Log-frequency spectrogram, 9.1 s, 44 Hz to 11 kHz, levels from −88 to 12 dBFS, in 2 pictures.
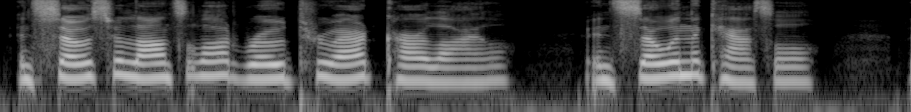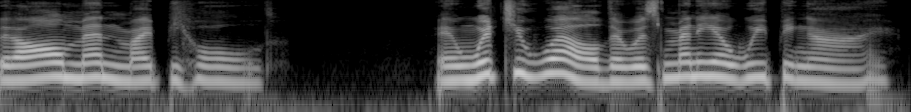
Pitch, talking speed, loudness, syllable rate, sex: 225 Hz, 180 wpm, -18 LUFS, 5.0 syllables/s, female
